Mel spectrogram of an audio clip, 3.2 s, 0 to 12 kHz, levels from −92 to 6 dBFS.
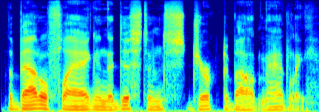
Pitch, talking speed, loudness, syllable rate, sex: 95 Hz, 170 wpm, -18 LUFS, 5.2 syllables/s, male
